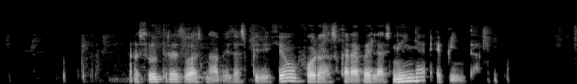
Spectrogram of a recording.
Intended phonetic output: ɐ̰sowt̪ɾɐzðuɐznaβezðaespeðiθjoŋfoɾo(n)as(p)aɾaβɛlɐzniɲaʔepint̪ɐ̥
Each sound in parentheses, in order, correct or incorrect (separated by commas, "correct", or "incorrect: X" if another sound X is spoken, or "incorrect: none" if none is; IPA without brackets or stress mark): incorrect: ŋ, incorrect: k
